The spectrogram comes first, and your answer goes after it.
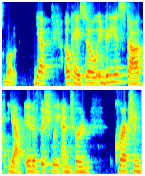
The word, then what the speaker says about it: NVIDIA: Yeah, I hear both NVIDIA and NVIDIA. Yeah. I think you say it correctly. You say NVIDIA. I say NVIDIA. There's no I between it. It's just N and NVIDIA.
